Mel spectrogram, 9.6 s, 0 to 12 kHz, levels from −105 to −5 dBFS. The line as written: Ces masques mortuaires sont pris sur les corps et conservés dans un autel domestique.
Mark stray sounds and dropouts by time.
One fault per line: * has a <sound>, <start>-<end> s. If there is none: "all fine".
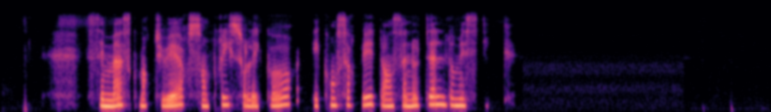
all fine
